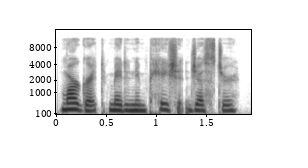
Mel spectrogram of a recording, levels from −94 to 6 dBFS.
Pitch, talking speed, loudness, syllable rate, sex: 205 Hz, 155 wpm, -19 LUFS, 6.3 syllables/s, female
